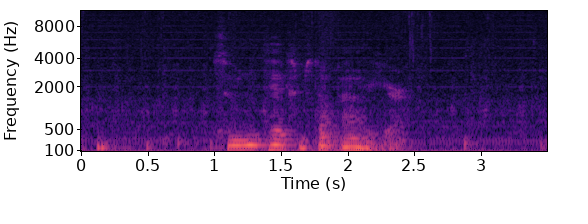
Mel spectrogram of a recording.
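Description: An elderly man speaks briefly and calmly into a microphone.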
